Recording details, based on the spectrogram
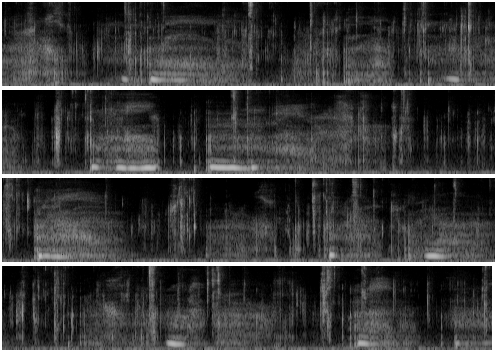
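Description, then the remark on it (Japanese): Wet mouth sounds of licking and kissing, with tongues licking inside the mouth, repeat steadily: soft smacks, slurps and tongue clicks in an irregular rhythm, intimate and quiet, with faint breathy noise between them and no speech. “私たちの舌、口の中舐められても気持ちいいでしょ？”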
